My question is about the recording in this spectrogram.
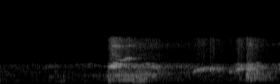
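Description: An animal calling: a pitched call about one and a half seconds in, lasting under a second, then a run of shorter calls near the end.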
